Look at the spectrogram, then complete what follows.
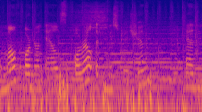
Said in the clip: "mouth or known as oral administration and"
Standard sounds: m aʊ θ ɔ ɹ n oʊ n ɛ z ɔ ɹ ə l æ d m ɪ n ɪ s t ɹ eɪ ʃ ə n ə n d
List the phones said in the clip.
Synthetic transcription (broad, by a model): m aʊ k ɔ ɹ n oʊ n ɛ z ɔ ɹ ə l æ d m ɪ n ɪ s t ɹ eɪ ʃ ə n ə n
